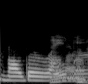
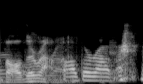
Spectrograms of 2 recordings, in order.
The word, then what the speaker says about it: Valderrama: Wilmer Valderrama. – Valderrama.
